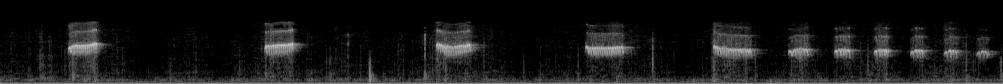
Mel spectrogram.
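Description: Inhambu-xororó (small-billed tinamou) calls. Four single clear whistled notes come a second and a half to two seconds apart. Then, after about seven seconds, a longer note is followed by a quickening run of about eight short notes.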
